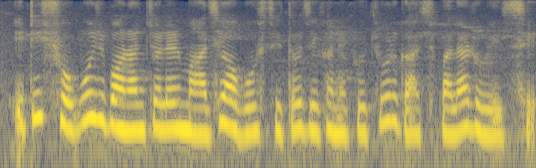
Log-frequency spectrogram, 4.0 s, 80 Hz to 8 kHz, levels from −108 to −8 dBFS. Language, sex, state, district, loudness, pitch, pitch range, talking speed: Bengali, female, West Bengal, Alipurduar, -14 LUFS, 225 Hz, 210-250 Hz, 135 wpm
